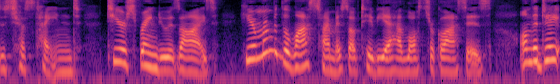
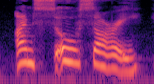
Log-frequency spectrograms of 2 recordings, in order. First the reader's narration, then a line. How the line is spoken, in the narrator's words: he choked out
